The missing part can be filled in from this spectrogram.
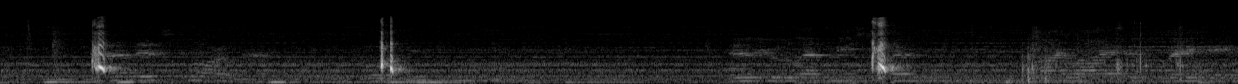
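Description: Three abrupt, sharp hiccup sounds about every four seconds over quiet background music.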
